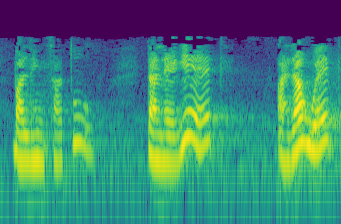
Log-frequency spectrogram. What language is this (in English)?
Basque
